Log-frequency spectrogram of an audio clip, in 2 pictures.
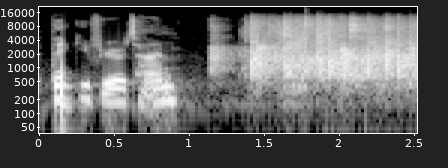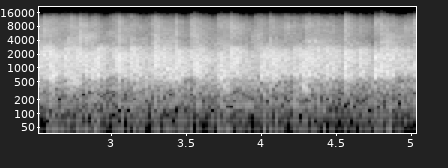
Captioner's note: audience applauds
